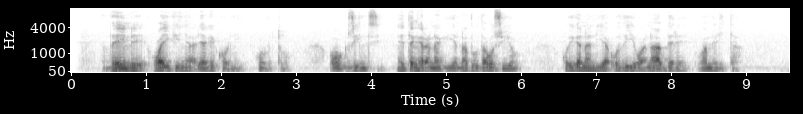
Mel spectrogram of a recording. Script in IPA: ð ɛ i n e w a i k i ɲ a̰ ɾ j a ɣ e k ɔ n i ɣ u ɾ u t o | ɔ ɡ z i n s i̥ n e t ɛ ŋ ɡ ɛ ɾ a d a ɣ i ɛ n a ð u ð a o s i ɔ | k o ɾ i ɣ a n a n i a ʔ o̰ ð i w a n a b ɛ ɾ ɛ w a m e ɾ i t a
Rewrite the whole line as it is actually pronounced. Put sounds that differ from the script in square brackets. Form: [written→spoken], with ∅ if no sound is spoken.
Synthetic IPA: ð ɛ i n e w a i k i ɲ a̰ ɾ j a ɣ e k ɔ n i ɣ [u→o] ɾ u t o | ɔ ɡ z i n s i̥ n e t ɛ ŋ ɡ ɛ ɾ a [d→n] a ɣ i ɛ n a ð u ð a o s i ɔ | k o [ɾ→∅] i ɣ a n a n i a ʔ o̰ ð i w a n a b ɛ ɾ ɛ w a m e ɾ i t a

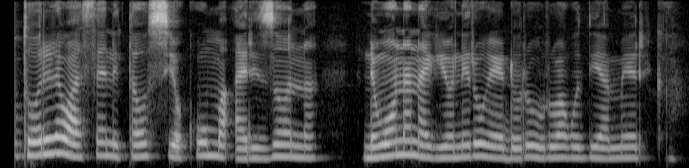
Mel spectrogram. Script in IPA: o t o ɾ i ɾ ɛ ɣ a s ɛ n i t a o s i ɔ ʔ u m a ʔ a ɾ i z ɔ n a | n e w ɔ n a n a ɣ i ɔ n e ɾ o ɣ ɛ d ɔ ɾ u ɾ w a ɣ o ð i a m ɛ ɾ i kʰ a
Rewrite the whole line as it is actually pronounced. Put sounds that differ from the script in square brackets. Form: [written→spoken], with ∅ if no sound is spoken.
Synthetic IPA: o t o ɾ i ɾ ɛ [ɣ→w] a s ɛ n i t a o s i ɔ [ʔ→k] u m a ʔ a ɾ i z ɔ n a | n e w ɔ n a n a ɣ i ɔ n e ɾ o ɣ ɛ d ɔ ɾ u ɾ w a ɣ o ð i a m ɛ ɾ i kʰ a

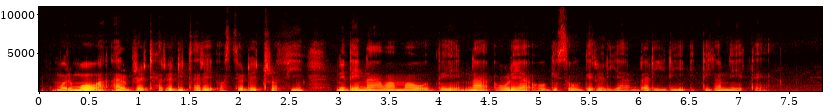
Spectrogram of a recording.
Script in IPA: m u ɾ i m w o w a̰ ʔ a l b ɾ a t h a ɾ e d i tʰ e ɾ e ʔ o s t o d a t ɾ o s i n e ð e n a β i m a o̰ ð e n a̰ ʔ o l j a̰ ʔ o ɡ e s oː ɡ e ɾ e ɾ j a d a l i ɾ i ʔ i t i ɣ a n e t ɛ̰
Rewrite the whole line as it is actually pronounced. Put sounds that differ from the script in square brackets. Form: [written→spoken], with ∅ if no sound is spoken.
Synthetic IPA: m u ɾ i m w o w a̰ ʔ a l b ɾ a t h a ɾ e d i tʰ [e→a] ɾ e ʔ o s t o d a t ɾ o [s→f] i n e ð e n a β [i→a] m a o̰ ð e n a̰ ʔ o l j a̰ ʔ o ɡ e s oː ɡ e ɾ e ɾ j a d a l i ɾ i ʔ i t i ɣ a n e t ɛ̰

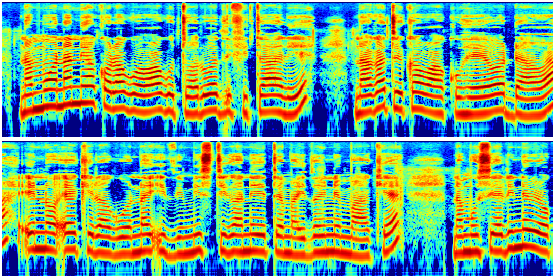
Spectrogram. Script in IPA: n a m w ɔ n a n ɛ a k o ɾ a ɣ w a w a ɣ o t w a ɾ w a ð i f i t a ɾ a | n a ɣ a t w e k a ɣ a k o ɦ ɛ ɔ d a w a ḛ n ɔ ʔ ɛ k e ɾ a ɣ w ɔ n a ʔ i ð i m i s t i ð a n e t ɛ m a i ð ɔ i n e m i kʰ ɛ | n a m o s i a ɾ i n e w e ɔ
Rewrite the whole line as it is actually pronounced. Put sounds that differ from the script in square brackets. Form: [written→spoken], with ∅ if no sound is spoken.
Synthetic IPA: n a m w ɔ n a n [ɛ→e] a k [o→ɔ] ɾ a ɣ w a w a ɣ o t w a ɾ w a ð i f i t a ɾ [a→e] | n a ɣ a t w e k a [ɣ→w] a k o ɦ ɛ ɔ d a w a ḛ n ɔ ʔ ɛ k e ɾ a ɣ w ɔ n a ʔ i ð i m i s t i [ð→ɣ] a n e t ɛ m a i ð ɔ i n e m [i→a] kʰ ɛ | n a m o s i a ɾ i n e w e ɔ

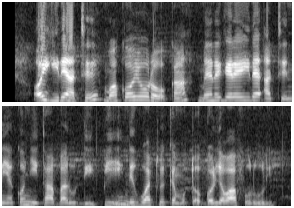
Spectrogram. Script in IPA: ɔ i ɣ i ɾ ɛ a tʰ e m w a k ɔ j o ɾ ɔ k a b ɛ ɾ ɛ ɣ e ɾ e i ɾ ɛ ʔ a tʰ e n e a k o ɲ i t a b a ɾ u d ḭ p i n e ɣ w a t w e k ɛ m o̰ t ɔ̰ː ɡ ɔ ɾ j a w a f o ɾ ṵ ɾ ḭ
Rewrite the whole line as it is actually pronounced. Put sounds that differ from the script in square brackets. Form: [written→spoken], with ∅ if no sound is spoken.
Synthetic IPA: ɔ i ɣ i ɾ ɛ a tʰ e m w a k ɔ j o ɾ ɔ k a [b→m] ɛ ɾ ɛ ɣ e ɾ e i ɾ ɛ ʔ a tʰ e n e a k o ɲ i t a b a ɾ u d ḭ p i n e ɣ w a t w e k ɛ m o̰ t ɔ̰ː ɡ ɔ ɾ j a w a f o ɾ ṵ ɾ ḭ

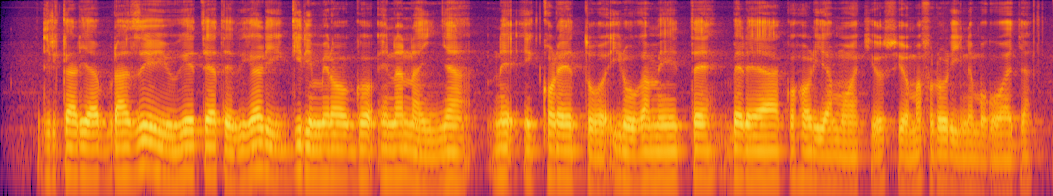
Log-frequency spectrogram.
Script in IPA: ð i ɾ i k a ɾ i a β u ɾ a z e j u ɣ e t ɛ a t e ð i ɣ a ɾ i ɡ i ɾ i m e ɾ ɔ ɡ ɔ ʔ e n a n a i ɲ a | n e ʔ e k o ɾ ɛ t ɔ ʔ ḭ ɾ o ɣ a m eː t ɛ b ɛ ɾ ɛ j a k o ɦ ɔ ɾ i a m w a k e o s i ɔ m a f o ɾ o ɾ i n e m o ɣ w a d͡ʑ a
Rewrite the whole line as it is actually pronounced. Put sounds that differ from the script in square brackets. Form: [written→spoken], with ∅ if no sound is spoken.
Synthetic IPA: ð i ɾ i k a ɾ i a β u ɾ a z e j u ɣ e t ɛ a t e ð i ɣ a ɾ i ɡ i ɾ i m e ɾ ɔ ɡ ɔ ʔ e n a n a i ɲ a | n e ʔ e k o ɾ ɛ t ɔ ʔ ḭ ɾ o ɣ a m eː t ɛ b ɛ ɾ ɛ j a k o ɦ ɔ ɾ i a m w a k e o s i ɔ m a f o ɾ o ɾ i n e m o ɣ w a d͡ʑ a

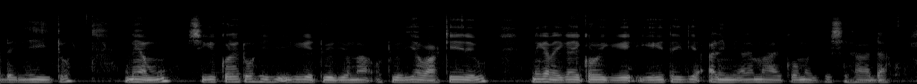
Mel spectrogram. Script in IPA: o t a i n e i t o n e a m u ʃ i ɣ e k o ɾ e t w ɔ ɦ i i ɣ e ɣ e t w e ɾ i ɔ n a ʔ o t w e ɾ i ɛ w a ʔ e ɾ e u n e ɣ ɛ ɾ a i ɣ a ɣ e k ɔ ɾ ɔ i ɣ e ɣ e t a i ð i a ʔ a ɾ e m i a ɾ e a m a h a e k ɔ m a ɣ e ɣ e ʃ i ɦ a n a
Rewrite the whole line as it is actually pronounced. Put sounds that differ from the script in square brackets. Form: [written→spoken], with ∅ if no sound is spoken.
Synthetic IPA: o [t→d] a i n e i t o n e a m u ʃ i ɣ e k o ɾ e t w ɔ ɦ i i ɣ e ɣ e t w e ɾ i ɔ n a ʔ o t w e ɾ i [ɛ→a] w a [ʔ→k] e ɾ e u n e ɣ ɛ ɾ a i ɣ a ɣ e k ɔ ɾ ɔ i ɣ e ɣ e t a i ð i a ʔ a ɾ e m i a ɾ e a m a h a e k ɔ m a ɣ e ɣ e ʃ i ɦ a [n→d] a

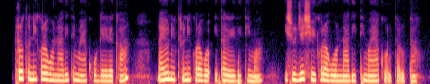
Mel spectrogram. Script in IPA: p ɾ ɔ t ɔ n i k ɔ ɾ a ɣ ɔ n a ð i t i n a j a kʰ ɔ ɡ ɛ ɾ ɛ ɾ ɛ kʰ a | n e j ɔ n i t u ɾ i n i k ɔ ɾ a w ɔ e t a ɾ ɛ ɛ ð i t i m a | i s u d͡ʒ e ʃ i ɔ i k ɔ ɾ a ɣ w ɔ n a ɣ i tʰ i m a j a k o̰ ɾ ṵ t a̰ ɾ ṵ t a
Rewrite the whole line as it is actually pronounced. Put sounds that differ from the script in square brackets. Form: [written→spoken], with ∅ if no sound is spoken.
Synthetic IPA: p ɾ ɔ t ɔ n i k ɔ ɾ a ɣ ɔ n a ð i t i [n→m] a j a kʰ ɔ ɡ ɛ ɾ ɛ ɾ ɛ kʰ a | n [e→a] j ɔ n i t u ɾ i n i k ɔ ɾ a [w→ɣ] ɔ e t a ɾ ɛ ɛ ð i t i m a | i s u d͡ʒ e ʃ i ɔ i k ɔ ɾ a ɣ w ɔ n a [ɣ→ð] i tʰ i m a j a k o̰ ɾ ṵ t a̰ ɾ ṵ t a

